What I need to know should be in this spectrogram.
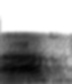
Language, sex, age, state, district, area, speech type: Sindhi, male, 30-45, Gujarat, Kutch, rural, conversation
